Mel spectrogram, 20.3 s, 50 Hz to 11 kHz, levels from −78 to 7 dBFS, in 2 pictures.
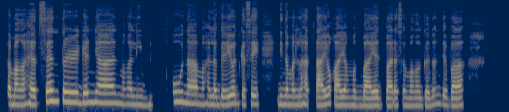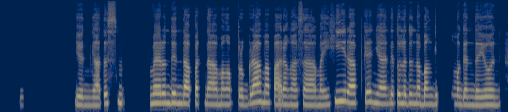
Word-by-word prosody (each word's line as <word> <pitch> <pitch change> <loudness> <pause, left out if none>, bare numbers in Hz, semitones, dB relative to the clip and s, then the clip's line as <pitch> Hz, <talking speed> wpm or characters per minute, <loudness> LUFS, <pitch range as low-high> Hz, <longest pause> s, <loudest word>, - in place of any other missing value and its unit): sa 220 - +5
mga 200 0 +1
health 205 -3 +3
center, 280 -2 +3
ganiyan, 245 -1 +2
mga 215 -1 -5
libreng 200 -1 -9 0.3
bakuna. 255 -4 0
Mahalaga 205 -2 -2
yun 220 +3 0
kasi 215 +1 -3 0.4
di 215 +1 -5
naman 200 -1 -2
lahat 210 -1 -2
tayo 200 +3 +2
kayang 190 0 +1
magbayad 185 -1 0
para 185 0 +1
sa 195 - -6
mga 185 0 -6
ganun, 200 +5 -5
'di 200 -3 -4
ba? 180 +1 +1 2.4
'Yon 200 -2 -1
nga. 190 -1 0
Tas 230 +2 -2
m 235 - -4 0.5
meron 240 +1 +3
din 245 -1 +3
dapat 220 -1 +4
na 210 -1 +1
mga 210 0 -2
programa 250 +6 +2
para 210 -3 +1
nga 200 -1 -2
sa 205 0 -2 0.2
mahihirap, 240 +5 +2
ganiyan 245 -4 +1
katulad 235 0 +1
nung 235 0 -2
nabanggit 215 0 -1 0.2
mo 220 -1 -5
maganda 200 -1 -3
'yon. 200 +1 -2
215 Hz, 130 wpm, -24 LUFS, 200-240 Hz, 2.4 s, sa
